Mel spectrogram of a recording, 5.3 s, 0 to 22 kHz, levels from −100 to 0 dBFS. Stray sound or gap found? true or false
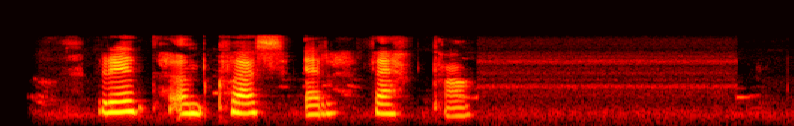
false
